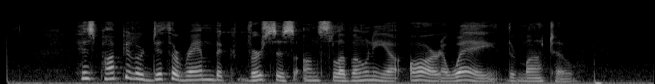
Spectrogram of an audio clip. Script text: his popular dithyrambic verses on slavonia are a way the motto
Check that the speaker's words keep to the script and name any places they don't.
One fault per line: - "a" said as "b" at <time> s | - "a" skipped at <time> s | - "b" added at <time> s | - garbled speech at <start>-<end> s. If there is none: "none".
none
